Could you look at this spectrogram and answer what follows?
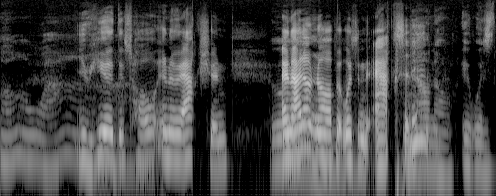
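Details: Real-life speech from a woman, an actress, who has cerebral palsy; dysarthria in cerebral palsy.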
